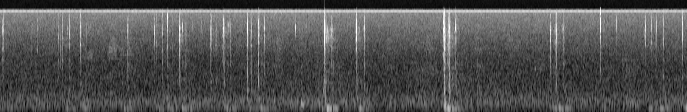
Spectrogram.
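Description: Faint, irregular keystrokes on a laptop keyboard as commands are typed into a terminal, with two louder clicks about four and five and a half seconds in.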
